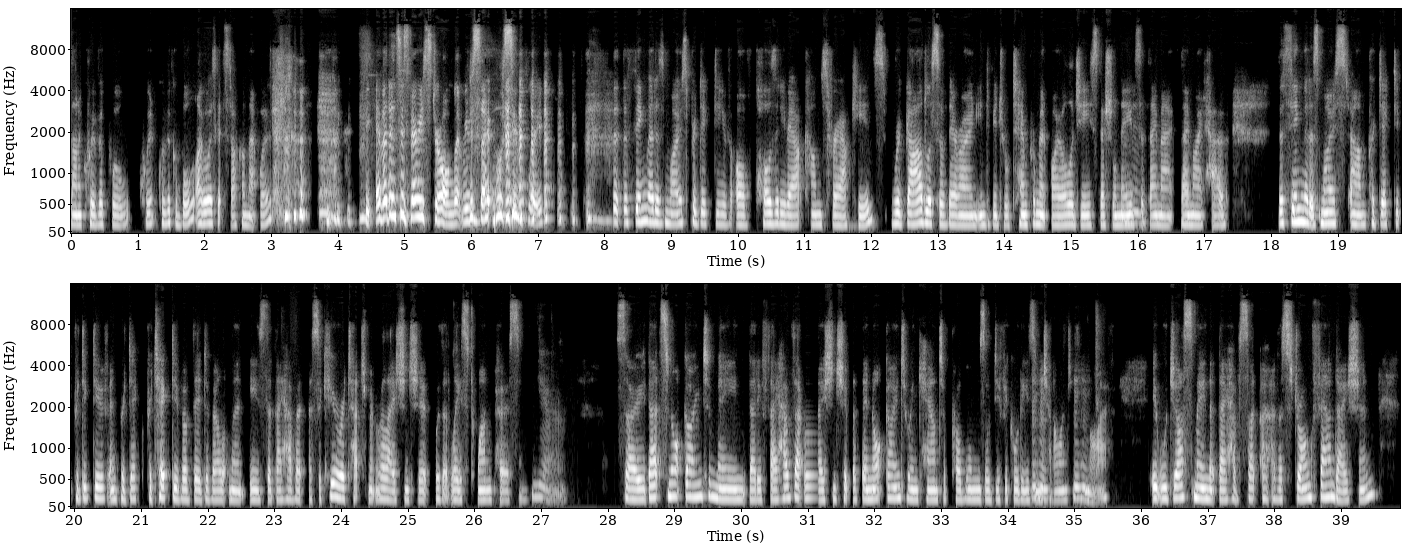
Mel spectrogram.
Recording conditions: video call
